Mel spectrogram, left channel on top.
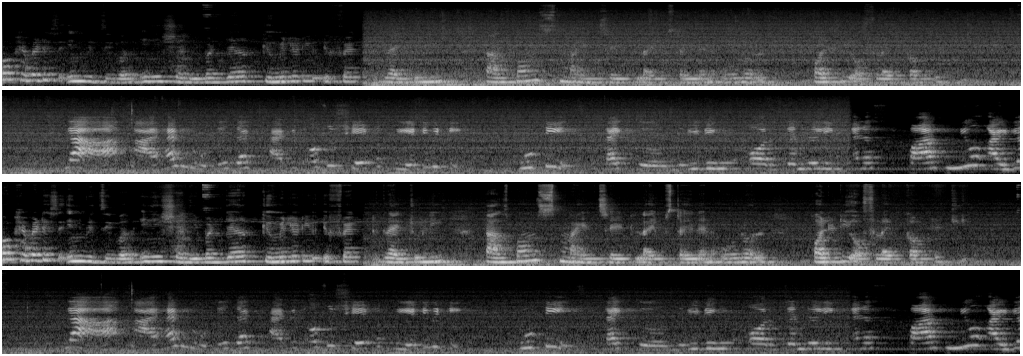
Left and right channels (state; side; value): normal; both; correlation 0.47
